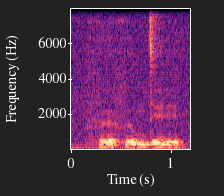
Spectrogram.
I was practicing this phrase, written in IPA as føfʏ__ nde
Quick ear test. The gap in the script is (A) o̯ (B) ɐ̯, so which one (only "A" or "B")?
A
